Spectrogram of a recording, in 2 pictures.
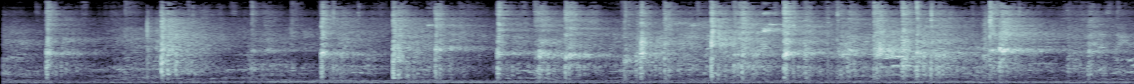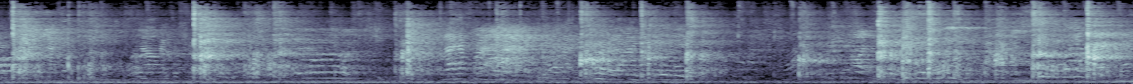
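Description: Sharp pops of pickleball paddles striking a plastic ball, many at irregular intervals, over background voices and a steady low hum in a large indoor court hall.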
